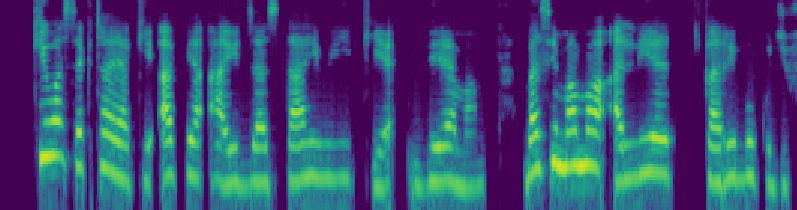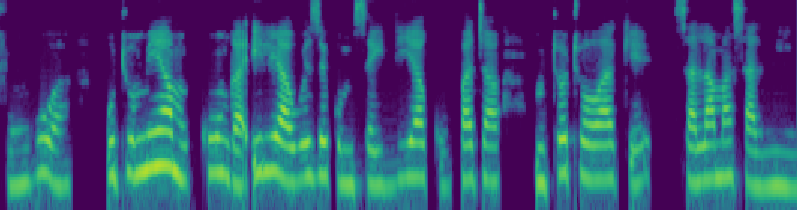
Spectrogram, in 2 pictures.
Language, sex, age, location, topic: Swahili, female, 18-24, Kisumu, health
